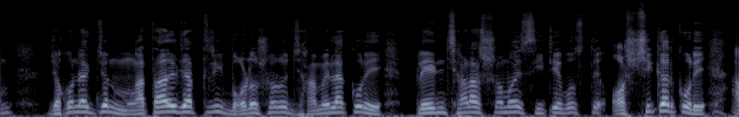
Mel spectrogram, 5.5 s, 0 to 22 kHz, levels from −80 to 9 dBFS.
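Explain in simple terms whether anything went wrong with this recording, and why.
Nothing went wrong on the technical side: the speech comes through as one steady, unbroken signal with no faults to point to at any moment.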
